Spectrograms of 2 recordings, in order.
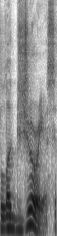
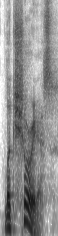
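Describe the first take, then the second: First: The middle sounds like g then j. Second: The middle sounds like k then ch. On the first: "The American pronunciation is g here and j here" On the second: "British say luxurious. Sounds like a k and ch"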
